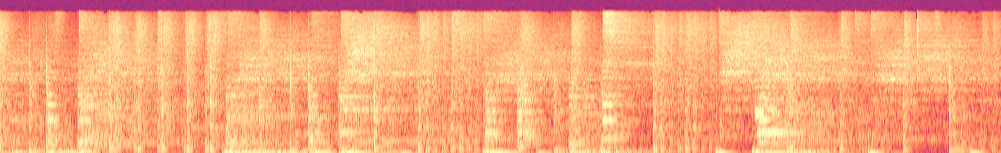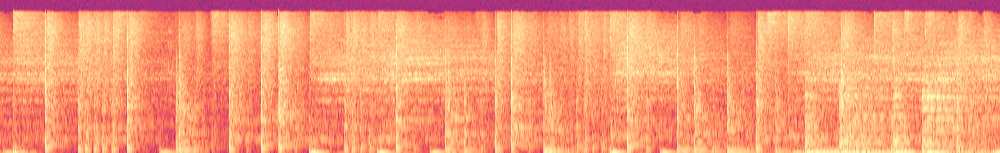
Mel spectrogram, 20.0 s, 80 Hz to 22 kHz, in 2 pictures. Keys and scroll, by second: 16.3 space.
